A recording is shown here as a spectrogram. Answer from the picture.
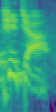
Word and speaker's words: teacher: তাহলে আমরা এটাকে টিচার বলি, কিন্তু টিটা যদি ঠ হয় আর শেষে আরটা থাকলে সেটা আরটা কিন্তু উজ্জ্ব থাকে, মানে উচ্চারণ হয় না, তাহলে এটা উচ্চারণ হবে ঠিচা।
